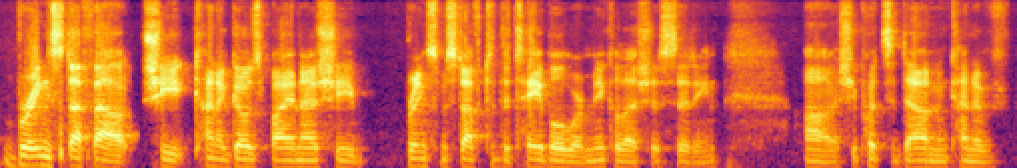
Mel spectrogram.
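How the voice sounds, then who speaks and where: A man narrating a tabletop game as game master, improvising and thinking aloud in a halting way. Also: low-pitched, fairly even intonation, a bit bright.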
